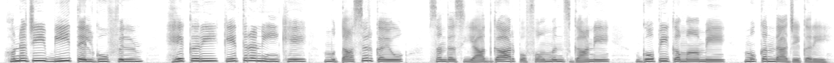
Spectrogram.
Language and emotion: Sindhi, neutral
